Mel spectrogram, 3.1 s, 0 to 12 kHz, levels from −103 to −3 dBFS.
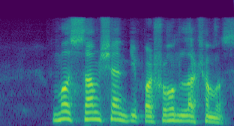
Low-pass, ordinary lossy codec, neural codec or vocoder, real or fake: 7.2 kHz; AAC, 64 kbps; codec, 16 kHz, 0.8 kbps, ZipCodec; fake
